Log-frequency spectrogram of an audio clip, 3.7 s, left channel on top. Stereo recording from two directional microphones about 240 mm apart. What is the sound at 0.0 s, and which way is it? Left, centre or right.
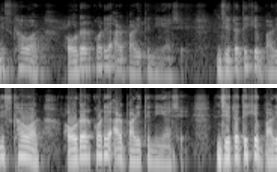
A man's voice, right.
